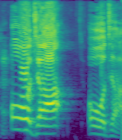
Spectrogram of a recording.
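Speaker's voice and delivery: very loud, high, full chest voice. Asked to hear it again, calling order in full chest voice. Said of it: "I'm using my full chest voice on that".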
